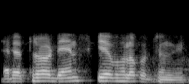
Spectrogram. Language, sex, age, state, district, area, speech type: Odia, male, 18-30, Odisha, Mayurbhanj, rural, conversation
